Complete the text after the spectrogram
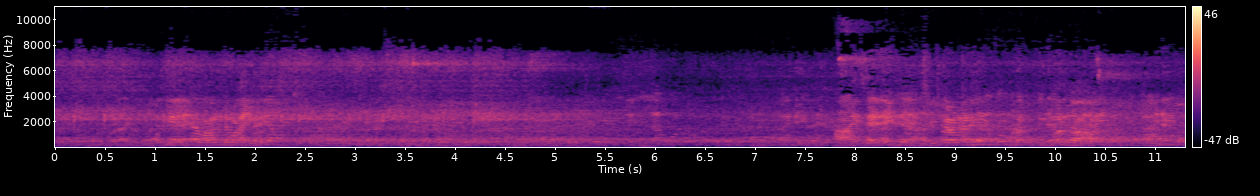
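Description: Young men talk and call out in a large echoing hall.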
